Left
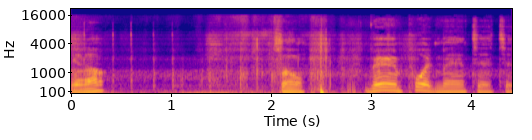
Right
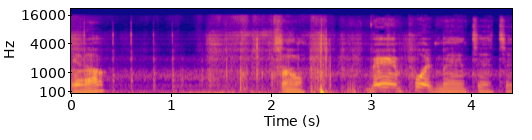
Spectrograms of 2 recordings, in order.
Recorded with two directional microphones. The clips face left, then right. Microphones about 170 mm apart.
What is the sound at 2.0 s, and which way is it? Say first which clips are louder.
Speech: left 3 dB; 25° left (ahead or behind).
